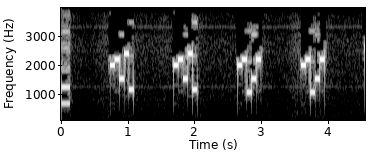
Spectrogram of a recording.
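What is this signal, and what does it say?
Five-tone selective call (ZVEI), heard as quick runs of five tones, tones of about 70 ms. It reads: 89502 89502 89159 89159
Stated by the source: ZVEI five-tone call received by SDR.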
